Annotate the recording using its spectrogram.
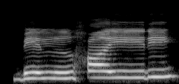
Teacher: را باریک پڑی جائے گی کیونکہ را کے نیچے زیر ہے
